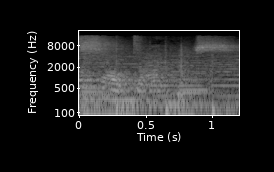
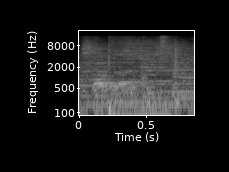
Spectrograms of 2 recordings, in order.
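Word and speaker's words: saudade: It's called saladis. What's the word? Salajis.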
